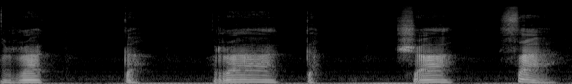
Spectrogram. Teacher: Chữ A bởi vì nó có dấu gạch ngang trên đầu cho nên chúng ta kéo dài một chút là Rak, Rakshasa.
